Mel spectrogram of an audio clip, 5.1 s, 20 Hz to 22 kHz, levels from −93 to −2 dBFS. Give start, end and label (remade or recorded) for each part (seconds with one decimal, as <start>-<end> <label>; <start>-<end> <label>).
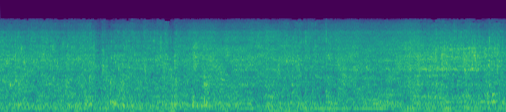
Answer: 0.0-1.8 recorded; 1.8-2.8 remade; 2.8-3.3 recorded; 3.3-4.2 remade; 4.2-5.1 recorded

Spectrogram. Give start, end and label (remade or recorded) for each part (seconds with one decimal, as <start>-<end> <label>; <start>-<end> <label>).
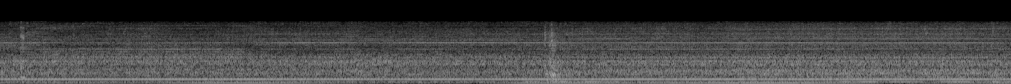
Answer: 0.0-10.1 recorded

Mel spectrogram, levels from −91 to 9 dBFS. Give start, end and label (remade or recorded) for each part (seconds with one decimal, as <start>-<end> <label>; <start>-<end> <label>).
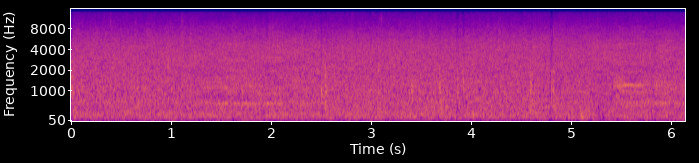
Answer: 0.0-1.2 recorded; 1.2-2.3 remade; 2.3-4.7 recorded; 4.7-6.1 remade

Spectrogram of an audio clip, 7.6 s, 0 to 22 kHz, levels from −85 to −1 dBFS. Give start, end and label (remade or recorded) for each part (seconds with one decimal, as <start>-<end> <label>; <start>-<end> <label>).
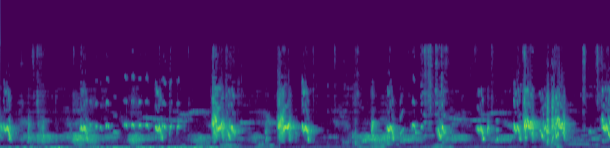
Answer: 0.0-7.6 recorded

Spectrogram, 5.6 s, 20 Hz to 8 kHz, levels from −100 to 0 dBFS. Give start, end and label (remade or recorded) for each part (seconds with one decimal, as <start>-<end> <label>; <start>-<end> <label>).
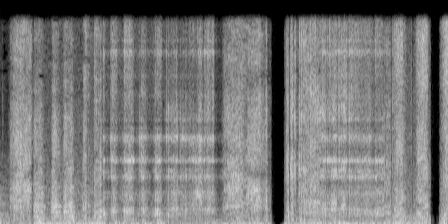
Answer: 0.0-1.3 recorded; 1.3-2.8 remade; 2.8-4.0 recorded; 4.0-4.8 remade; 4.8-5.6 recorded

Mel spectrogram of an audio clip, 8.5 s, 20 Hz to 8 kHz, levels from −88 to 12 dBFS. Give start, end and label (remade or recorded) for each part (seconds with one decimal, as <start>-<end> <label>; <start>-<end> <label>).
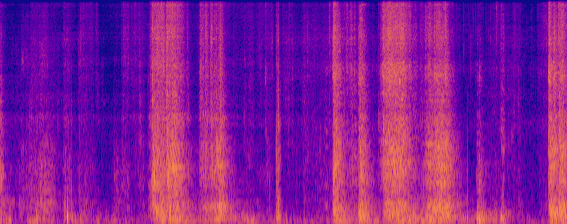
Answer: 0.0-4.7 remade; 4.7-8.1 recorded; 8.1-8.5 remade

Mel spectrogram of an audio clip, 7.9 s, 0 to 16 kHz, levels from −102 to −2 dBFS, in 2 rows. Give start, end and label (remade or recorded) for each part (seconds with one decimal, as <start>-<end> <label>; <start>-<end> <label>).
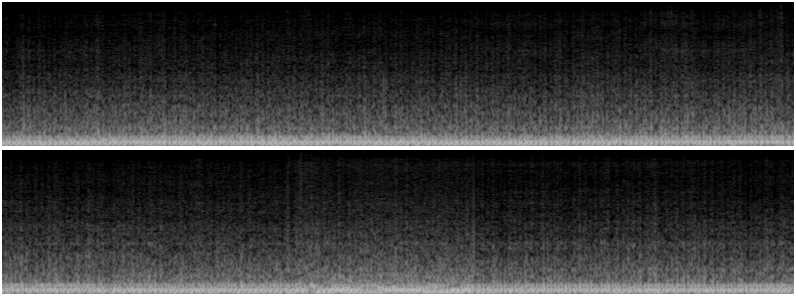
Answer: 0.0-7.9 recorded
